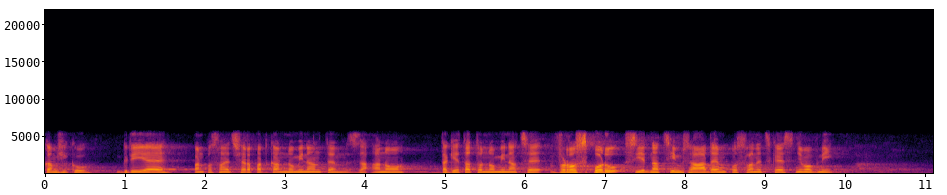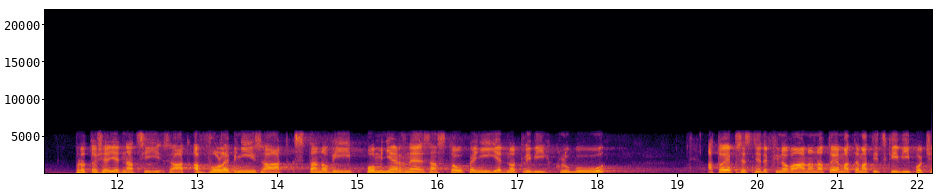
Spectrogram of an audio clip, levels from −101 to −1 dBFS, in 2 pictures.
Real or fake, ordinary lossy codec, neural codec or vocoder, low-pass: real; Opus, 24 kbps; none; 5.4 kHz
